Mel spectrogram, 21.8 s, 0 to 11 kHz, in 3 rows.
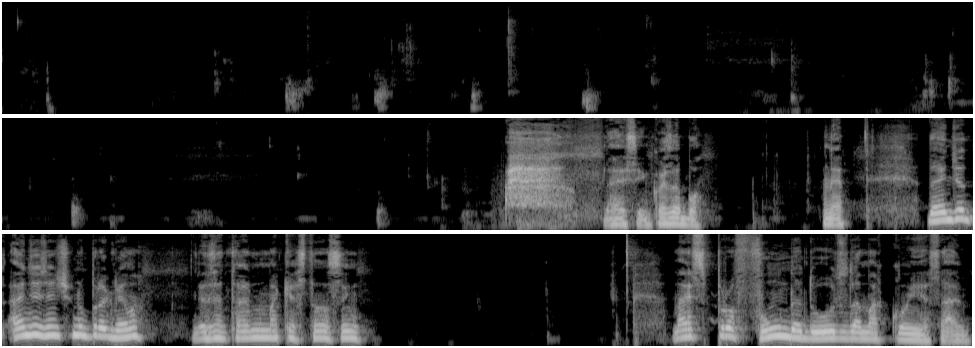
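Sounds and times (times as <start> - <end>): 
person gulping a glass of water: 1.3 - 11.8
speech: 11.8 - 12.7, 13.5 - 17.4, 19.6 - 21.8.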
